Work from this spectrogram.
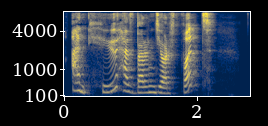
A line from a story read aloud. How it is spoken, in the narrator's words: the adult fairy growled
